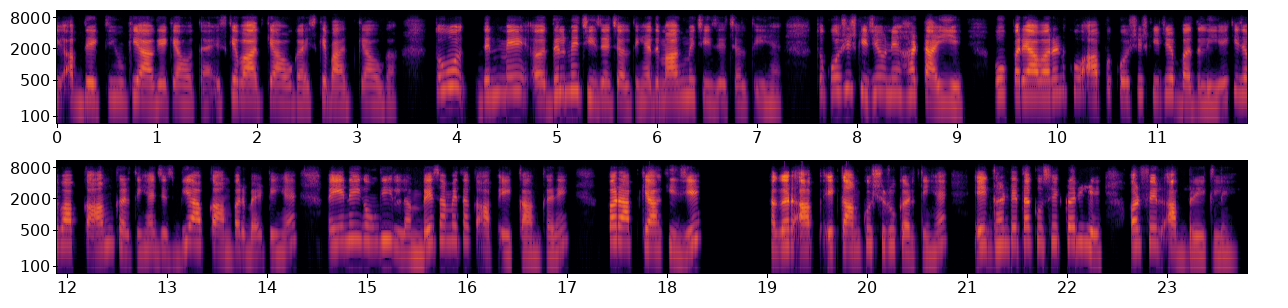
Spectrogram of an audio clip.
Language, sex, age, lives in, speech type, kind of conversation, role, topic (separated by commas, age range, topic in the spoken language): Hindi, female, 25-29, India, conversation, advice, advisor, मैं अपनी दैनिक दिनचर्या में बदलाव करके पुराने पैटर्न कैसे तोड़ सकती/सकता हूँ?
